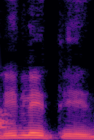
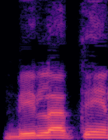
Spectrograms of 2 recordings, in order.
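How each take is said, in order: First: The middle vowel is a close 'i'. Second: The middle vowel is an open 'a'. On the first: This is the form used by unschooled rural speakers. "বিলাতি থেকে বিলিতি" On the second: This is the standard educated form. "আপনারা কেউ বিলাতিরে বিলিতি বলেন না"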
